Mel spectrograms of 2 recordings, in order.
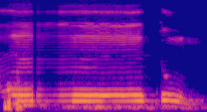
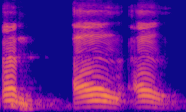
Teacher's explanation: Ada ikhfa namanya. Ingat, nun sukunnya disamarkan ya. Nun sukunnya disamarkan, bukan dibaca.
